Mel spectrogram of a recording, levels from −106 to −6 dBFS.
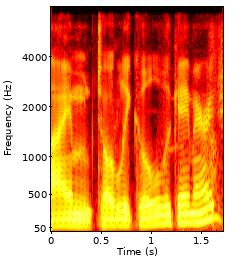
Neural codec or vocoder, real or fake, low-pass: none; real; 7.2 kHz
